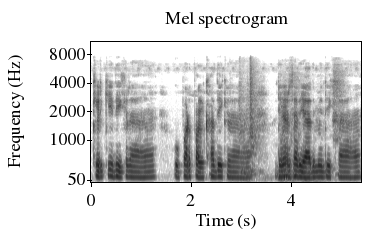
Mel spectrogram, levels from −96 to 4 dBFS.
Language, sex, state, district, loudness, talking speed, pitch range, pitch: Hindi, male, Bihar, Patna, -18 LUFS, 165 wpm, 125-135 Hz, 130 Hz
